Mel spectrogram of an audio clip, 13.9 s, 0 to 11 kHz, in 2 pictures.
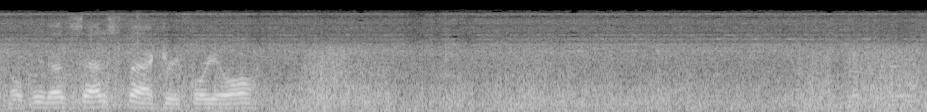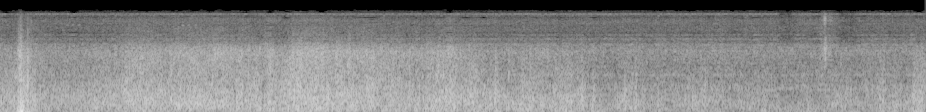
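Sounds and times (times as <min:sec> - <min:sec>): wind rushing over microphone: 0:00.0 - 0:13.9
sharp click: 0:13.1 - 0:13.3.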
